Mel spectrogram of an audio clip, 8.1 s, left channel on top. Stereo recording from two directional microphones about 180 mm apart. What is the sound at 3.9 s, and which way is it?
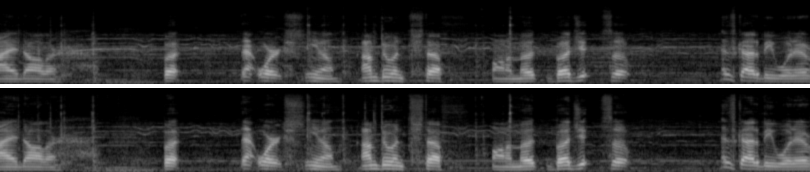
Speech, 55° right (ahead or behind).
